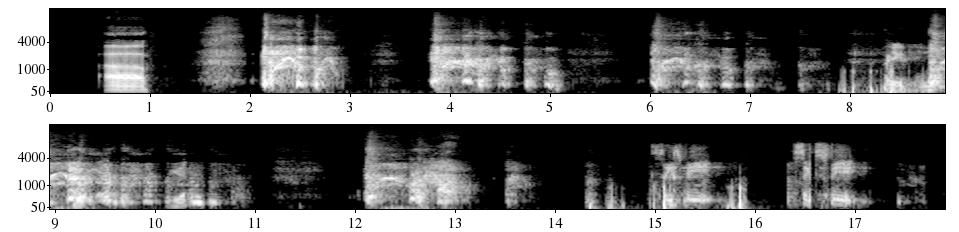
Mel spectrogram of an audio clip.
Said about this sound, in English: You can cough as much as you want,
